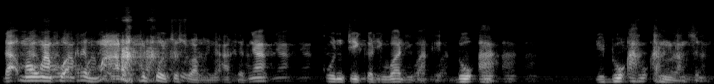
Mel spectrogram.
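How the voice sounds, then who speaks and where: A man's voice: medium pitch, animated, moderate pace, sharp tone, poor audio. A man with a Banjar Indonesian accent preaching at a religious gathering, telling stories with jokes and often laughing as he acts out the voices. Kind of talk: humorous sermon storytelling. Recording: crowd heard at a live gathering.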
